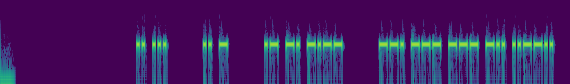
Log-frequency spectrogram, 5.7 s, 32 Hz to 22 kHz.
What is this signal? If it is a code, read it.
Morse code, heard as a keyed tone, about 41 wpm, 700 Hz. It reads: IS IT ANY GOOD?
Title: 2x Word-Spacing - Sentences from Top 200 Words - 45wpm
